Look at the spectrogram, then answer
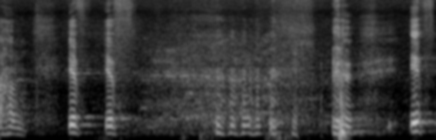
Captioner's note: laugh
